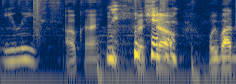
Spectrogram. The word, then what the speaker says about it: 3Lise: three Leafs on there three l i s e but it's pronounced Elise okay for sure we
